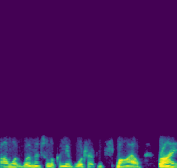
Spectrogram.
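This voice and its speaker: Very fast speech comes from a woman with a New Zealand accent. Her pitch swings very widely. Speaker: style consultant. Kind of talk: podcast interview.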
